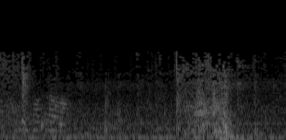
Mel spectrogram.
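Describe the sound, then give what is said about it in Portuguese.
A door is opened to let a dog in, with a soft clunk of the latch and a brief scraping sweep as it swings, over a muffled, low background murmur. “um momento, temos que abrir a porta para o cachorro aqui, que ele está querendo assistir a aula.”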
